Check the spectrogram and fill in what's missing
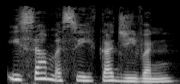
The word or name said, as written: ईसा-मसीह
